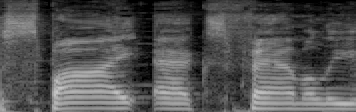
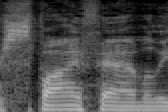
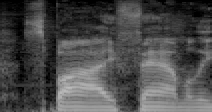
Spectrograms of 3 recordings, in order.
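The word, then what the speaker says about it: SPY×FAMILY: gonna pronounce it as spy family because most people said it's like hunter hunter where the x is silent it's not hunter x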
